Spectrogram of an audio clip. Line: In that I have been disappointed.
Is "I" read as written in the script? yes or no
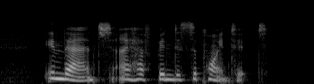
yes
